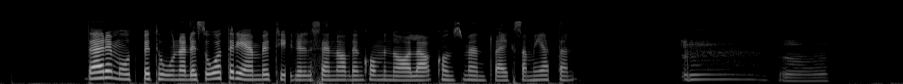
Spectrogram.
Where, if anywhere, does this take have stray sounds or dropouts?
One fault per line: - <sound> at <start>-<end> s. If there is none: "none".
- dropout at 2.8-2.9 s
- laugh at 6.8-8.3 s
